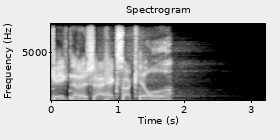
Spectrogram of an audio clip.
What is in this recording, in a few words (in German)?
Announcer German Spree Classic Enemy 6 Kills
